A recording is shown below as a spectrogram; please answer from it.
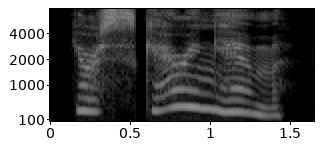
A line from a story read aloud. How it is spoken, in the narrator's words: she yelled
